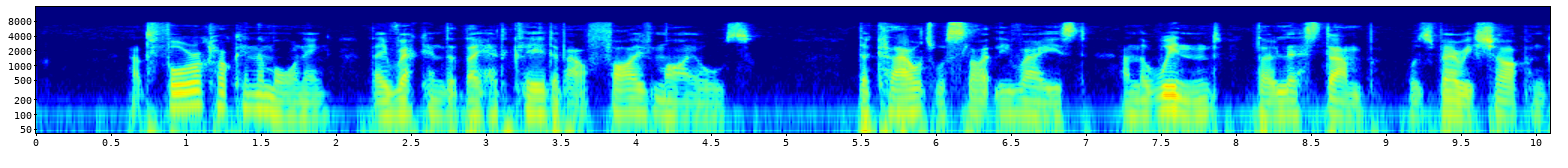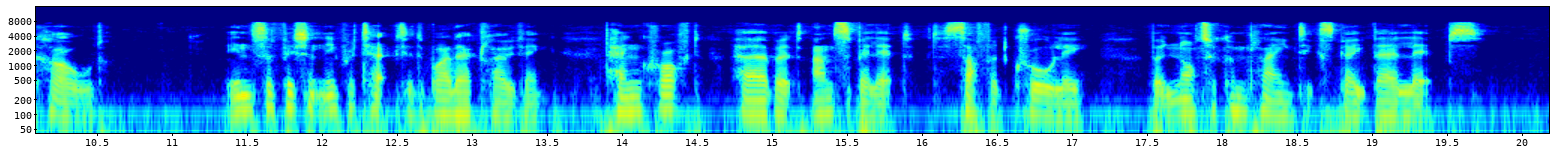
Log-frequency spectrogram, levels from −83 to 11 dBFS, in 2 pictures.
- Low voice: Yes, low, 100 Hz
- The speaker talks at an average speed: Yes, average, 145 wpm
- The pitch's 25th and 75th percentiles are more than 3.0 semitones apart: No, narrow, 2.5 semitones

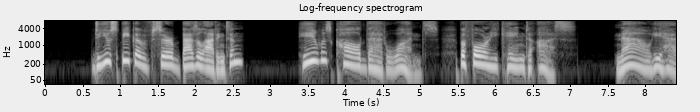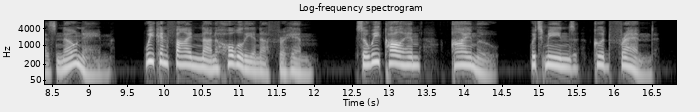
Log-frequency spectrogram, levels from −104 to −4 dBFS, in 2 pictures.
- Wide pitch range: Yes, wide, 7.5 semitones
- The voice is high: No, medium, 160 Hz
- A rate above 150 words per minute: No, average, 145 wpm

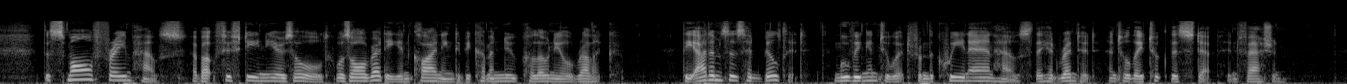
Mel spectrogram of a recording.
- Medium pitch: Yes, medium, 155 Hz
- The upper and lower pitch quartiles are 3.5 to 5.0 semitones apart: Yes, average, 4.2 semitones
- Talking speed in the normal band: Yes, average, 180 wpm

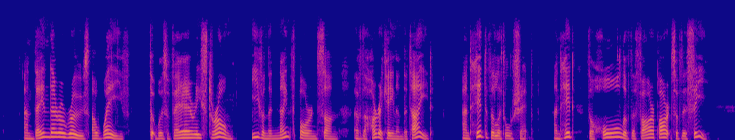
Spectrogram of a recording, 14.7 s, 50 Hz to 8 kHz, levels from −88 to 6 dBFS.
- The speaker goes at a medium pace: Yes, average, 150 wpm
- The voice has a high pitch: No, medium, 160 Hz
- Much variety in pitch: Yes, wide, 6.1 semitones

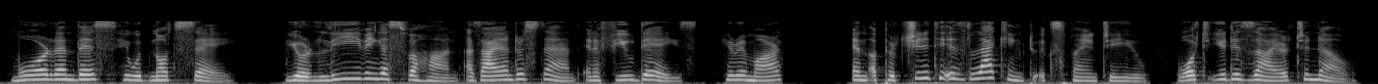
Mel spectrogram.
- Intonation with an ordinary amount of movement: Yes, average, 4.3 semitones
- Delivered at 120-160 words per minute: Yes, average, 150 wpm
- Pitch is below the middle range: No, high, 200 Hz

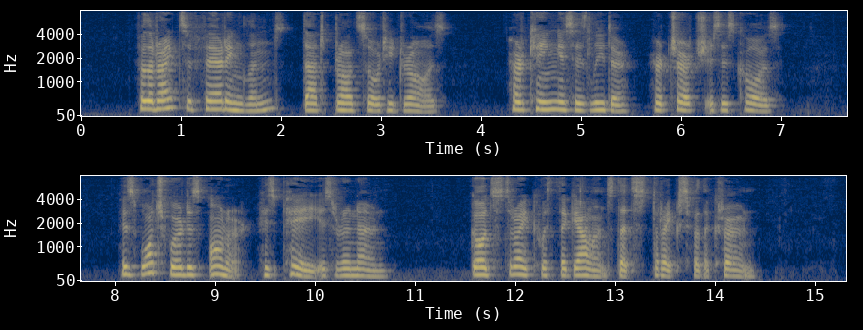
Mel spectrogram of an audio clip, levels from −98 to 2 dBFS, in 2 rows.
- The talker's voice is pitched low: No, high, 195 Hz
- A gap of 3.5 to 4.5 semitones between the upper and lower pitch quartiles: No, average, 2.7 semitones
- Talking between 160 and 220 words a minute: No, average, 150 wpm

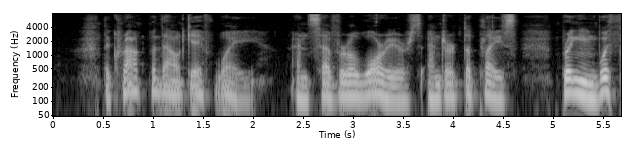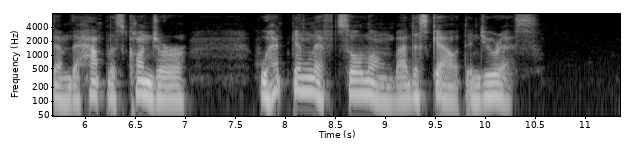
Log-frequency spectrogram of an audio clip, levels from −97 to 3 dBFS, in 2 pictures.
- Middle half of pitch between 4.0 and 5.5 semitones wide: No, average, 3.0 semitones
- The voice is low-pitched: Yes, low, 115 Hz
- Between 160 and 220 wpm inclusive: No, average, 150 wpm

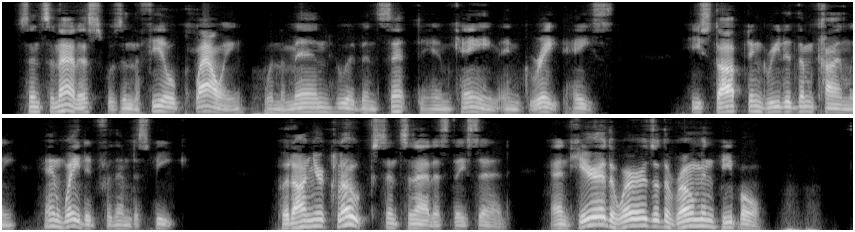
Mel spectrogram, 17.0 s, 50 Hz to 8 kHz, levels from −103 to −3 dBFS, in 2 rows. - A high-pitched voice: No, low, 115 Hz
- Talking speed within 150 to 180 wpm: Yes, average, 160 wpm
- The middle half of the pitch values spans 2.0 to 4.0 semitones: No, average, 5.1 semitones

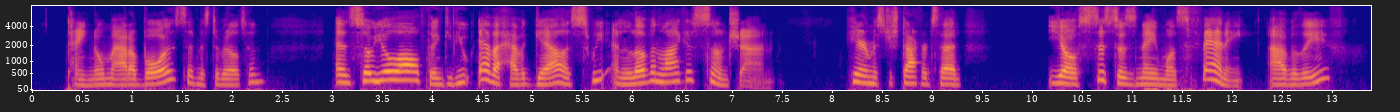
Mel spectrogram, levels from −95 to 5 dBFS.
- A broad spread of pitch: Yes, wide, 6.6 semitones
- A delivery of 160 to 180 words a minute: Yes, average, 165 wpm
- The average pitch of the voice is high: No, medium, 180 Hz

